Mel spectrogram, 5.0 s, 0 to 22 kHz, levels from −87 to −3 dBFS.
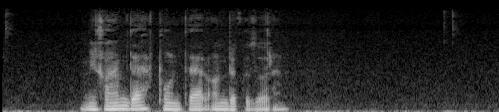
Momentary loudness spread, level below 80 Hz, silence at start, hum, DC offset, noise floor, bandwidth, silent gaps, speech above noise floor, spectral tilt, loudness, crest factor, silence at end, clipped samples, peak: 11 LU; -46 dBFS; 0.05 s; none; under 0.1%; -49 dBFS; 14.5 kHz; none; 26 dB; -7.5 dB/octave; -25 LUFS; 20 dB; 0.35 s; under 0.1%; -8 dBFS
